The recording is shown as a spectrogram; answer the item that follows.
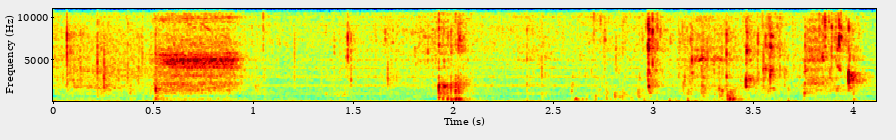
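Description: Near silence: room tone with a faint steady low hum and a few very soft small noises.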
